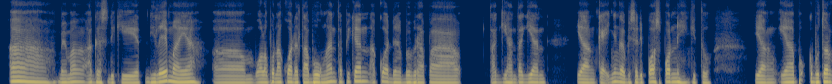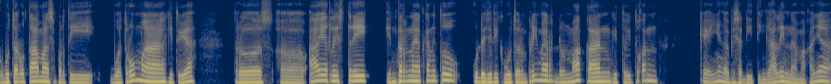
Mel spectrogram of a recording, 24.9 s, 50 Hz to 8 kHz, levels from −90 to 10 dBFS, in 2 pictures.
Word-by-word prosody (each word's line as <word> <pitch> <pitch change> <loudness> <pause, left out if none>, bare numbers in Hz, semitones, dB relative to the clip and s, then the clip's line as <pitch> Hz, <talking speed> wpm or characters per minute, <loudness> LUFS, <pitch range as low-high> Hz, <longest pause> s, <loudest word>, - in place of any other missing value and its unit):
Ah, 145 -7 +2
memang 135 +2 -1
agak 125 +1 -2
sedikit 115 0 -3
dilema 140 +3 +3
ya, 130 -3 +2 0.2
eee, 115 0 -3 0.2
walaupun 125 +3 -1
aku 130 +1 0
ada 125 - 0
tabungan 130 +3 +1
tapi 140 0 -7
kan, 160 0 +1
aku 140 +2 -4
ada 125 -1 -2
beberapa 115 -1 -2 0.5
tagihan-tagihan 125 +1 -2 0.5
yang 115 -3 -1
kayaknya 130 +6 -1
nggak 120 - -3
bisa 115 +1 -3
di-postpone 140 +2 0
nih 130 -5 +2 0.2
gitu. 110 -1 -5 0.7
Yang, 115 -2 -2
ya 130 +1 +1
pe - - -5
kebutuhan-kebutuhan 135 +1 +2
utama 160 +2 +4
seperti 120 -5 -3 0.2
buat 120 -1 -3
rumah 160 -5 +5
gitu 125 -3 -3
ya, 150 +6 +3 0.6
terus, 130 -1 +2
eee, 110 -1 -2
air, 185 +4 +3
listrik, 180 +1 +3 0.2
internet, 170 +5 +2
kan 180 -1 +2
itu 195 +1 +3 0.3
udah 140 -1 +5
jadi 135 +1 +2
kebutuhan 130 -1 0
primer 185 +2 +2
dan 130 -1 -2
makan 155 -4 +2
gitu. 120 -2 -4
Itu 125 +8 -9
kan 185 -1 -1 0.6
kayaknya 145 +2 -2
nggak 120 -3 -2
bisa 115 - -2
ditinggalin. 110 +7 -2
Nah 110 -4 -1
makanya, 155 +10 -1
130 Hz, 135 wpm, -20 LUFS, 120-150 Hz, 0.7 s, rumah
